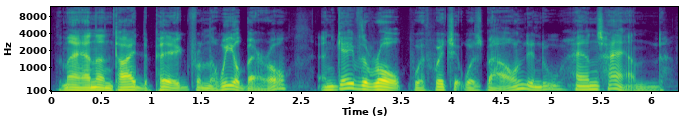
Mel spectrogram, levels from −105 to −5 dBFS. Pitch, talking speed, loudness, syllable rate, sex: 110 Hz, 190 wpm, -18 LUFS, 4.3 syllables/s, male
